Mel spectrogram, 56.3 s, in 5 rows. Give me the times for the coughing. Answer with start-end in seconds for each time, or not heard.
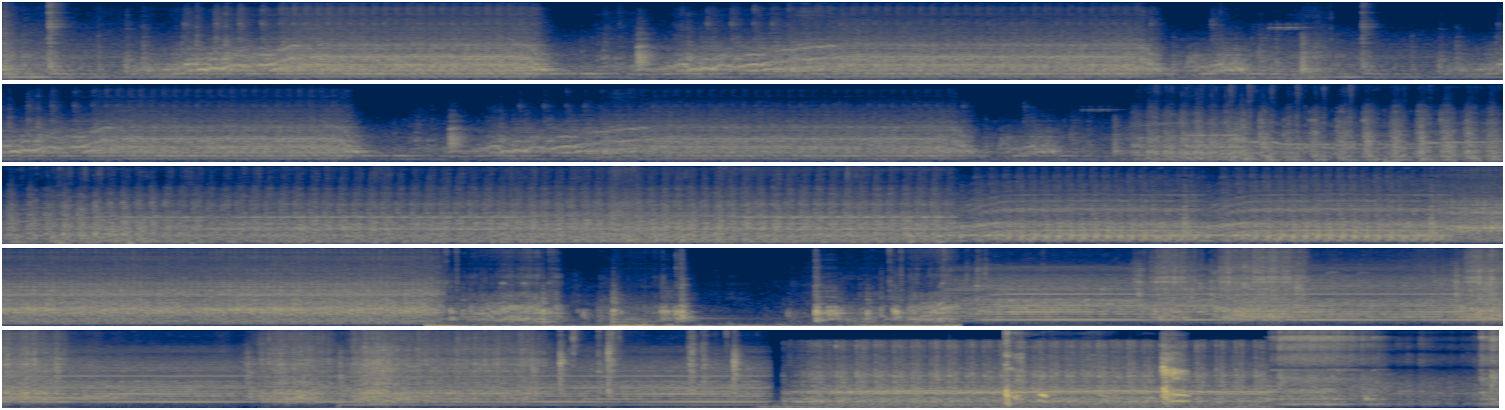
52.5-54.0.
